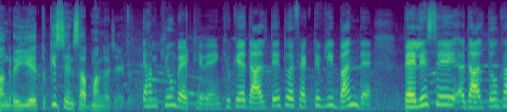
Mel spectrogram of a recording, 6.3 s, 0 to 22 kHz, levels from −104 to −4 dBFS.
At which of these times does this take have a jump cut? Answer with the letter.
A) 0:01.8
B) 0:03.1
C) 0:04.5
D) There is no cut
A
